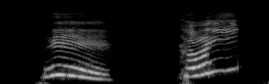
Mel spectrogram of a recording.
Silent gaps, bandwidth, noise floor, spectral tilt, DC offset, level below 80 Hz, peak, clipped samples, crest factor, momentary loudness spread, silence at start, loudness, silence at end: none; 12.5 kHz; under -90 dBFS; -2 dB/octave; under 0.1%; -60 dBFS; -10 dBFS; under 0.1%; 16 dB; 14 LU; 0.45 s; -24 LUFS; 0.3 s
